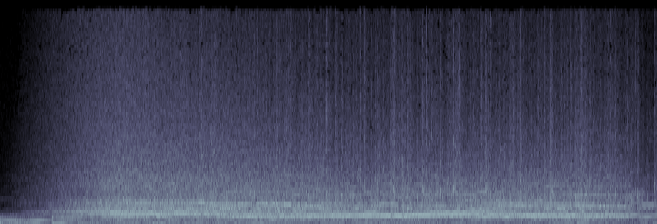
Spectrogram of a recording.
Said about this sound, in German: Jubel bei der CDU in Nordrhein-Westfalen.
